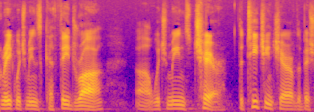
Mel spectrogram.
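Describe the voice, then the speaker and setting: In a New Mexican accent, a man with a fairly low pitch speaks at a fairly slow pace. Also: ordinary pitch variation, quiet background. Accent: New Mexican American English. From Santa Fe, New Mexico, USA. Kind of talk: interview answer. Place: studio. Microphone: lapel.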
